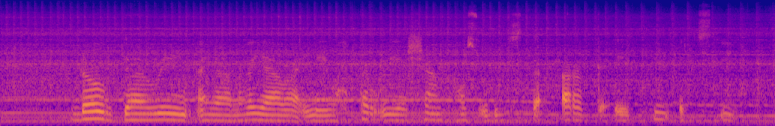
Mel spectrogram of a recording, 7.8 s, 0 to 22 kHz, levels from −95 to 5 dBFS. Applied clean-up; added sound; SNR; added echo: none; Motorcycle / Engine; 8 dB; none.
